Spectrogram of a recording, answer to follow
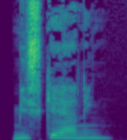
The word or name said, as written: misgerning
